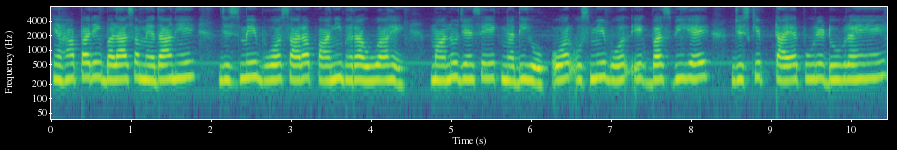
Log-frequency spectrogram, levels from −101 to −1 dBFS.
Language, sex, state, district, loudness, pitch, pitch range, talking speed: Hindi, female, Rajasthan, Nagaur, -15 LUFS, 250 Hz, 245-265 Hz, 175 wpm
